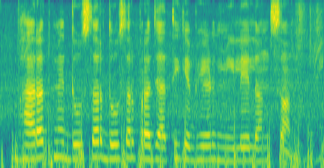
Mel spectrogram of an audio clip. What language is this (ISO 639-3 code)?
bho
